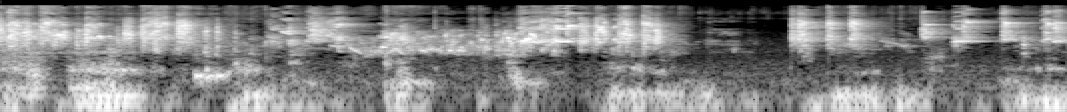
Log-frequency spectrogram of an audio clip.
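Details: Parakeets kept as pets, chirping and playing in the evening; dense, grating chatter and squawks come in long bursts, with one brief silent gap and soft knocks and fluttering below.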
